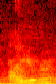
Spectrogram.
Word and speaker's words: Iero: You're here with Frank Iero. Is that the correct pronunciation?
